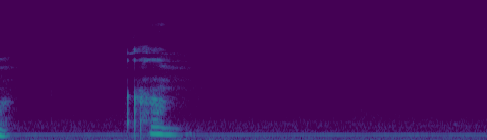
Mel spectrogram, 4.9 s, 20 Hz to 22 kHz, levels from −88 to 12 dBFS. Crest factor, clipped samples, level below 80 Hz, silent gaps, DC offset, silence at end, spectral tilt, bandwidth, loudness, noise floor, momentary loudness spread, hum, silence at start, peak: 26 dB; under 0.1%; -70 dBFS; none; under 0.1%; 0 s; -7.5 dB/octave; 13 kHz; -46 LUFS; -65 dBFS; 24 LU; none; 0 s; -24 dBFS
